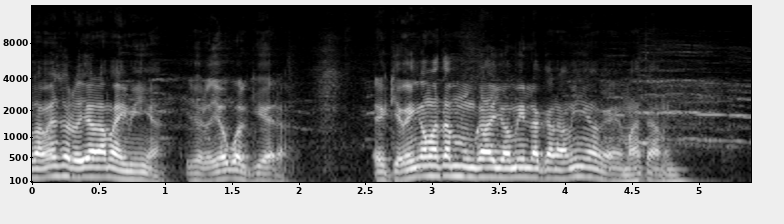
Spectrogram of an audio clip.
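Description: A rooster on the island crows twice in loud, drawn-out calls, the first lasting about two seconds and the second longer, with a short pause between them.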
